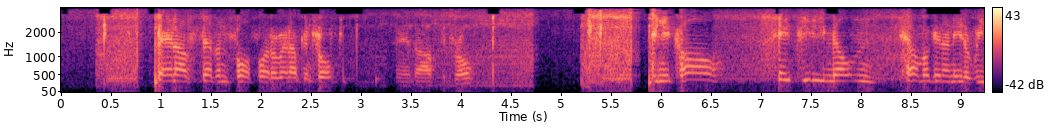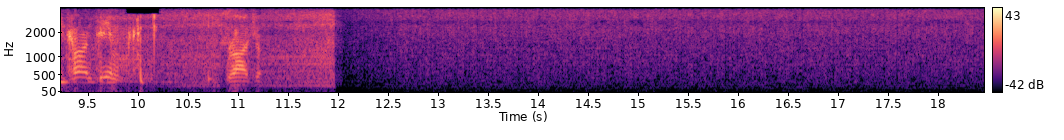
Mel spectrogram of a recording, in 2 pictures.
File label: Police Radio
